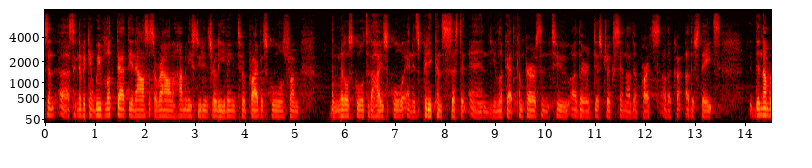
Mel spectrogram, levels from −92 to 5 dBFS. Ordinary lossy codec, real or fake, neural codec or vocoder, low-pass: MP3, 48 kbps; fake; vocoder, 22.05 kHz, 80 mel bands, Vocos; 7.2 kHz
